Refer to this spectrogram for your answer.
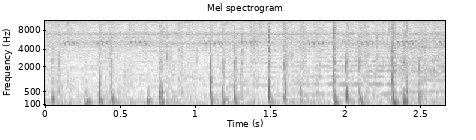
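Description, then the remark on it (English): Horse hooves clip-clop at a brisk, steady pace as the horse is ridden and urged to hurry on, a rapid run of sharp knocks repeating in an even riding rhythm with no voices over them. “And then she like pulls on the horse. Ha! So like, hurry on.”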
